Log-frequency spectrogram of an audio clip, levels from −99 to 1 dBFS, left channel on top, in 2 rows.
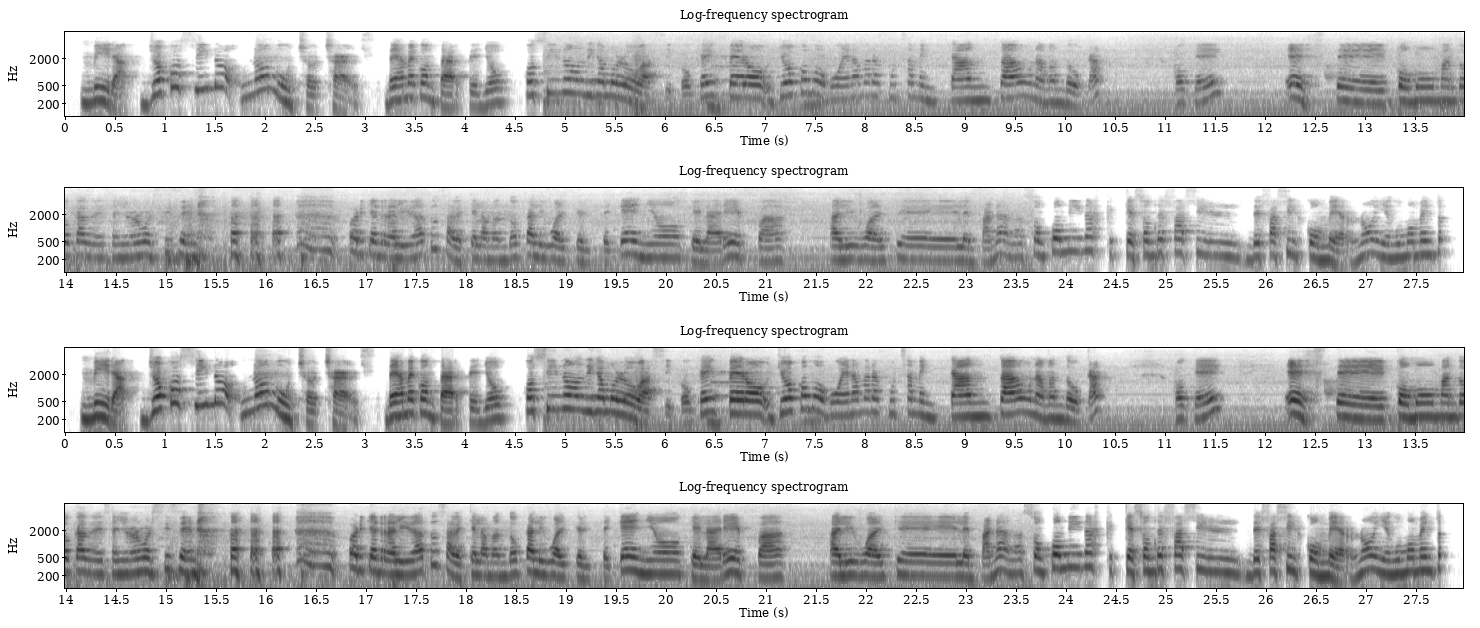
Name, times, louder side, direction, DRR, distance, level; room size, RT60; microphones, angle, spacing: voice 1, 0.2-2.9 3.2-10.4 11.1-11.6 12.2-21.2 21.6-27.7, right 7 dB, 55° right, 0.4 m, -30 dB
sound 1, 4.8-23.7, equal, ahead, 0.6 m, -48 dB
3.9 x 3.1 x 2.2 m
head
